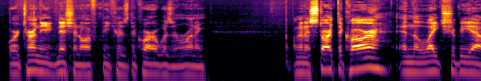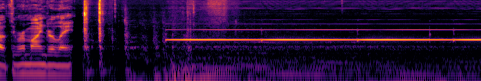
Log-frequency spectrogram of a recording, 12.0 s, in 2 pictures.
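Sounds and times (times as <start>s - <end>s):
car engine starting and idling: 7.0s - 12.0s.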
